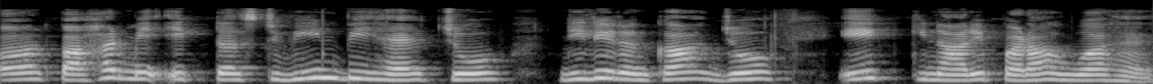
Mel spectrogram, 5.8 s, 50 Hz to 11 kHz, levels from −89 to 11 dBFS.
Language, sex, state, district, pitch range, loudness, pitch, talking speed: Hindi, female, Bihar, Samastipur, 225-255 Hz, -15 LUFS, 240 Hz, 165 wpm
